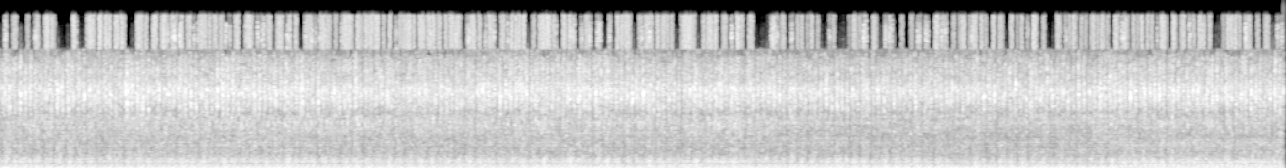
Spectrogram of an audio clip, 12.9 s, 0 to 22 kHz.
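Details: Freshly rebuilt small block Chevy 350 (355) on a converted run stand, open headers, restarted after adding gas: a deep, even V8 rumble, smooth with no ticking or knocking. Normal running; afterwards it reads 107° front and 76° back, plenum 69°.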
